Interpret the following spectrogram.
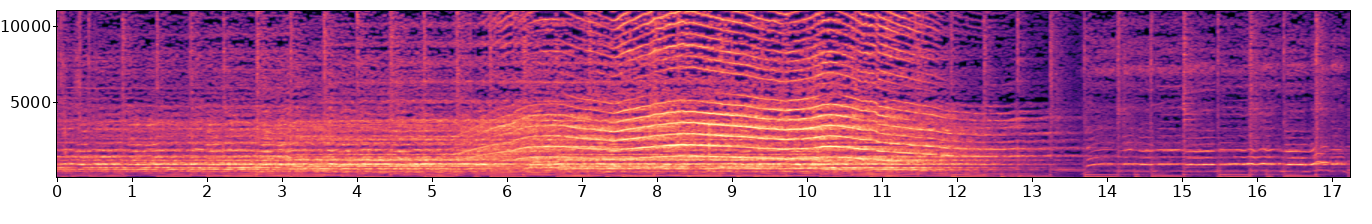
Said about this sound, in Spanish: Ricordo che il nostro discorso fu interrotto da una sirena che correva lontana chissà dove. Io ebbi paura perché sempre, quando sento questo suono, penso a qualcosa di grave.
